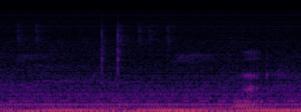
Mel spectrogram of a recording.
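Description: A few short clicks at a computer, from mouse and keyboard, over a steady low electrical hum.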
